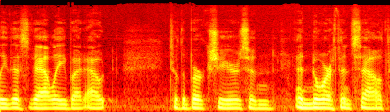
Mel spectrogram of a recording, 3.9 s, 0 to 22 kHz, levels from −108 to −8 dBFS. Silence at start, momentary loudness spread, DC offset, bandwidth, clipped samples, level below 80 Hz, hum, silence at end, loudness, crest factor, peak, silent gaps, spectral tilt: 0 s; 9 LU; under 0.1%; 17.5 kHz; under 0.1%; -60 dBFS; none; 0 s; -20 LUFS; 18 dB; -2 dBFS; none; -5.5 dB/octave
